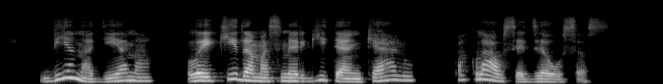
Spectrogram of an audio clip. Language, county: Lithuanian, Kaunas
